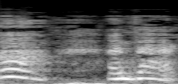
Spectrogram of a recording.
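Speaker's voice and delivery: gasping for air. Narrating a character who comes back after being possessed, gasping for air. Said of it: "he kind of like gasps for air".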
